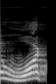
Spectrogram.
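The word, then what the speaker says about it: what: wall फिर व्हाट भाई हा के बाद में सर ये तो हा यहां पे साइलेंट होता है हा क्या होता है यहां पे साइलेंट होता है तो इसलिए इसे व्हाट पढ़ा जाता है क्या पढ़ा जाता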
